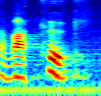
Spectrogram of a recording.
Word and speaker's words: Habakkuk: His name actually is properly pronounced Habakkuk, for anybody that would like to know that.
